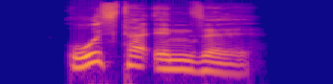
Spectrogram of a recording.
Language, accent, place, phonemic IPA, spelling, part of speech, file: German, Germany, Berlin, /ˈoːstɐˌʔɪnzl̩/, Osterinsel, proper noun, De-Osterinsel.ogg
- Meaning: Easter Island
